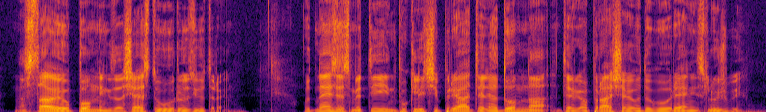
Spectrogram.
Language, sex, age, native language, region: Slovenian, male, 18-29, Slovenian, Carinthia region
